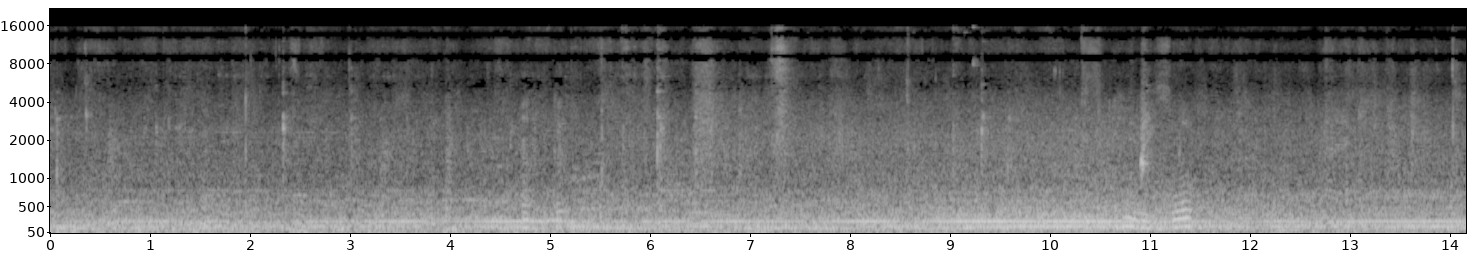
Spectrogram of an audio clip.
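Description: Supermarket ambience: a steady low electrical hum from the store's refrigerated cases and lighting, with faint voices and small clicks.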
